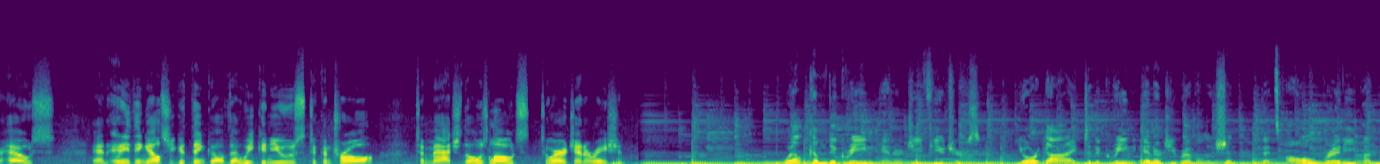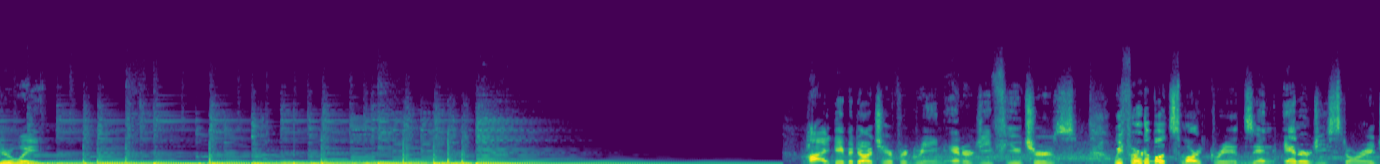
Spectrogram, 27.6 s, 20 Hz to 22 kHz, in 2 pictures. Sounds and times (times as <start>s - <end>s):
Speech: 0.0s - 6.3s, 7.8s - 14.2s, 21.9s - 27.6s
Music: 6.4s - 21.6s.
